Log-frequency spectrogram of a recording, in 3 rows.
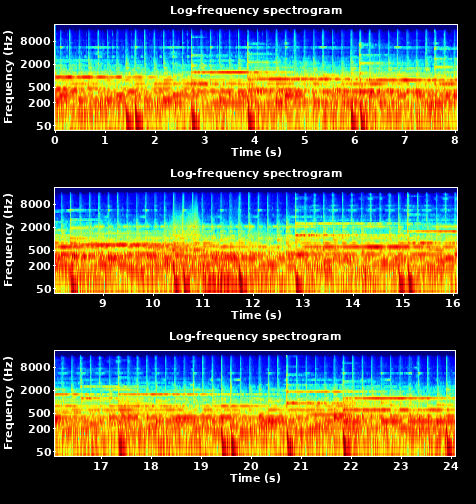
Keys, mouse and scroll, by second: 10.6-11.4 scroll down 1, 11.4 scroll down 1, 11.5-12.2 scroll up 1, 12.2 scroll up 1, 12.3 alt+click, 16.8 shift+right click.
